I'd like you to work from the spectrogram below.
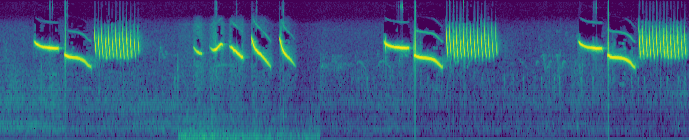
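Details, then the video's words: Three songs from a rufous-collared sparrow, each a high steady whistle, a lower falling whistle and a quick rattling trill. A burst of sharp downslurred chips follows the first song. "SUARA HEWAN SUARA BURUNG TICO TICO"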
